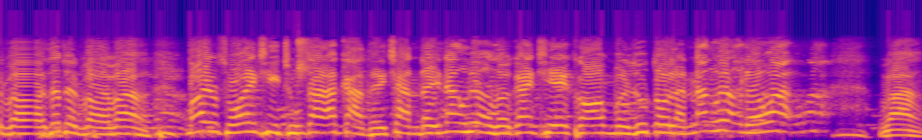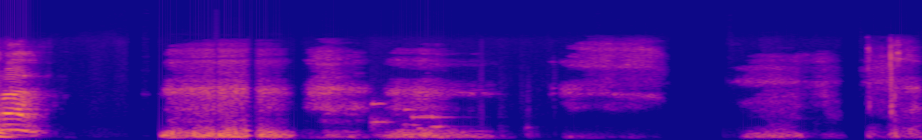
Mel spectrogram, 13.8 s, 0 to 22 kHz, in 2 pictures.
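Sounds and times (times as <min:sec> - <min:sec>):
speech: 0:00.0 - 0:07.3, 0:08.1 - 0:08.4
heavy breathing into the microphone: 0:08.1 - 0:13.8.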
